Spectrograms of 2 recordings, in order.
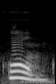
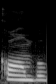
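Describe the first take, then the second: First: The word ends on m, without b. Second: The word ends with an audible b sound. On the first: The speaker calls it right. "ବିଟା silent ହେଇଯିବ" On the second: The speaker calls it wrong. "ଆପଣ କହୁଥିବେ କମ୍ବ ବୋଲି"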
